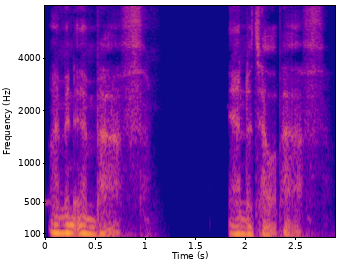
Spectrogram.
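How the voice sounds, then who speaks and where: A man playing a protective, gentle vampire king in an intimate roleplay audio, talking unhurriedly and soothingly to one listener in a gravelly, husky voice. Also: deep voice, unhurried, exaggerated voice. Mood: earnest, confiding. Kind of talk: intimate roleplay audio drama, comforting monologue.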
